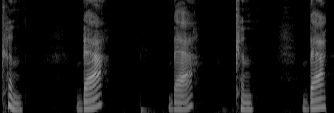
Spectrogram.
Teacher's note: we can push the k over into the vowel that's after it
